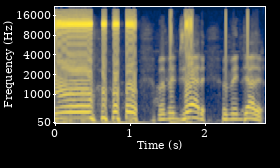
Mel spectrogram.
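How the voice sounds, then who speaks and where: This is a man talking. He has a French accent. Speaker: punk band drummer. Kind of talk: casual interview. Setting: music festival.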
